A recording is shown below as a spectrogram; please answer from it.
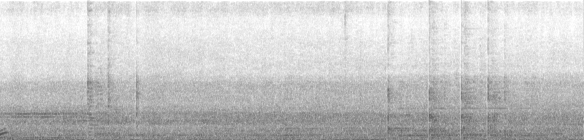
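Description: Metal spatula stirring chunks of potato, pointed gourd and onion in a kadhai, with a few clinks and scrapes against the pan about a second in and again near the three-second mark, over a steady background hum.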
